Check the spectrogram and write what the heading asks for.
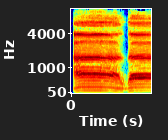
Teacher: alif fathah berdiri mat tabi'i, dal fathah alif juga mat tabi'i dibaca panjang 2 harokat.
